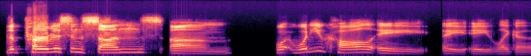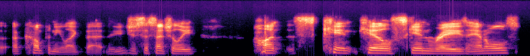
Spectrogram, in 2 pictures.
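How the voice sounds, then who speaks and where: A man playing a tabletop role-playing game, asking rambling, excitable questions in casual chat. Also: medium pitch, a little slow, no echo, muffled recording. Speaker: player.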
